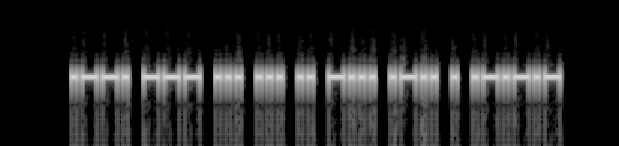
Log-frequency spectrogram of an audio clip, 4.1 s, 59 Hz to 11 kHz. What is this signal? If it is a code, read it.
Morse code, heard as a keyed tone, about 36 wpm, 700 Hz. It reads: POSSIBLE.
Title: 4x Word-Spacing - Sentences from Top 500 Words - 35wpm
